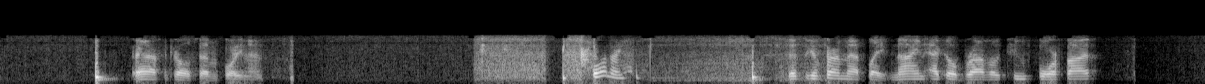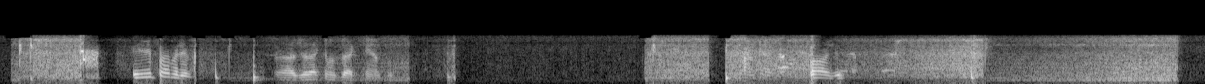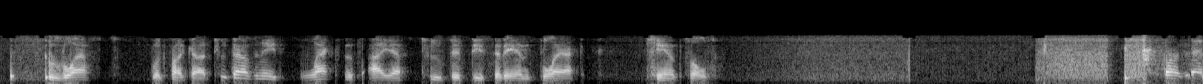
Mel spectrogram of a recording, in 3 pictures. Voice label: Police Radio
